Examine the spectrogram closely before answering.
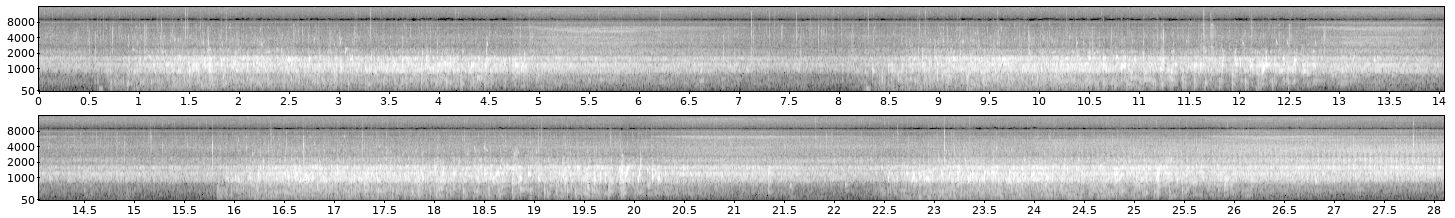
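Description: Scuba diver breathing underwater through a regulator: four long bubbling exhalations, one about every seven to eight seconds, with quieter stretches between.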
